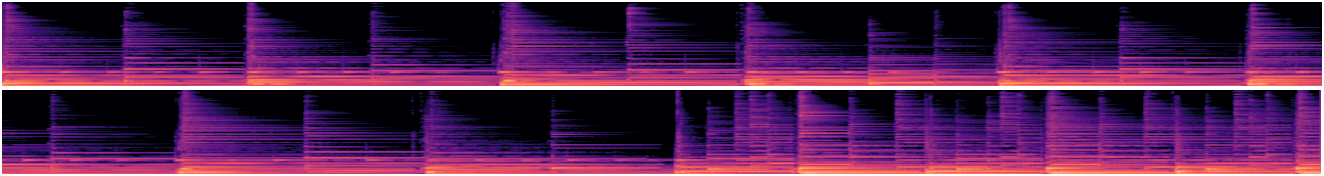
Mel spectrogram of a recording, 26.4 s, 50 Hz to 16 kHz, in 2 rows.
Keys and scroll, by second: 8.0 ctrl+t, 19.6 ctrl+d.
